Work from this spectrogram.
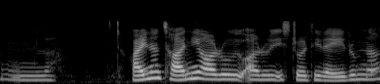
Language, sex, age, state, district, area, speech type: Nepali, female, 18-30, West Bengal, Kalimpong, rural, spontaneous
